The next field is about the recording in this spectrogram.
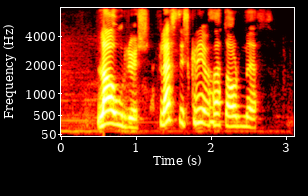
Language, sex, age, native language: Icelandic, female, 13, Icelandic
